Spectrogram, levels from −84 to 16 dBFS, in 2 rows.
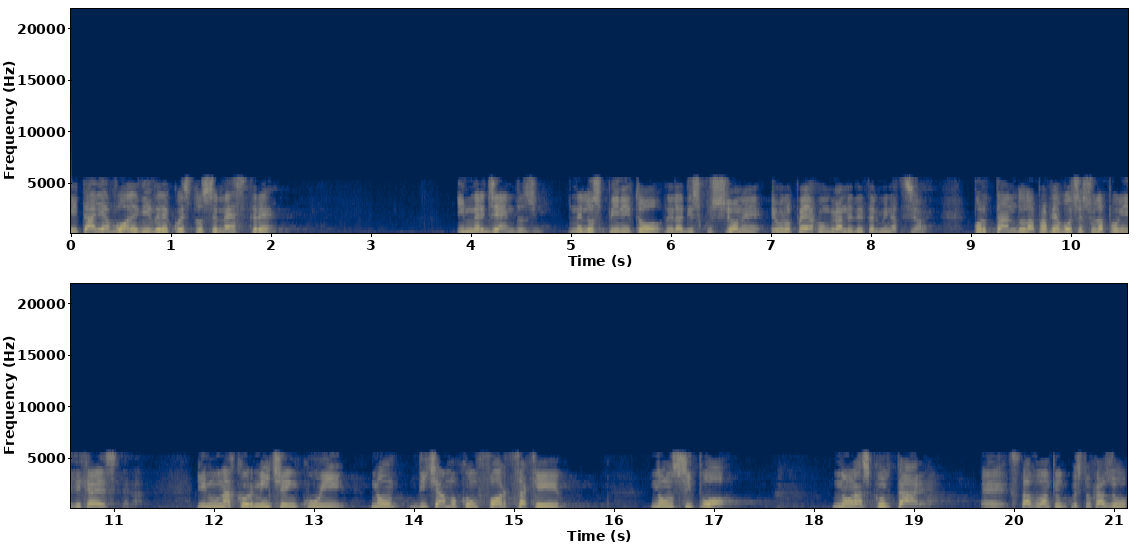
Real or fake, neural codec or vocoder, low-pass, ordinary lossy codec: fake; codec, 16 kHz, 4 kbps, FunCodec, trained on Chinese and English, 50 frames a second; 5.4 kHz; none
